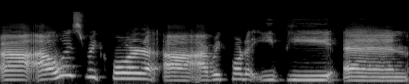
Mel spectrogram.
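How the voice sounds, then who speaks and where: The speaker has a French accent and ordinary pitch variation. The recording is very clean, with a silent background. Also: woman. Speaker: singer-songwriter. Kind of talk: interview.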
